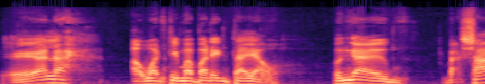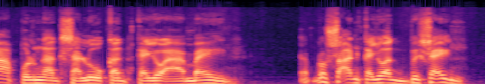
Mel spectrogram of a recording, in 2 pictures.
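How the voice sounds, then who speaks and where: Old rural grandfather, Ilocano accent, radio drama. Stern yet caring, deliberate, with a sharp edge. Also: lowish voice, no echo. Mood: advising. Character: elderly village father and grandfather, stern but caring.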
